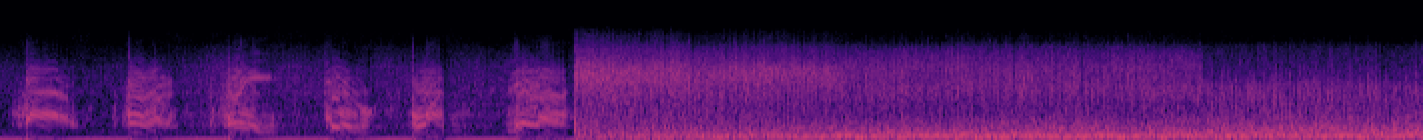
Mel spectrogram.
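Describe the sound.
Missile launch roar from a countdown: a voice counts steadily down, then a loud, dense rumbling roar bursts in and holds without a break to the end.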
